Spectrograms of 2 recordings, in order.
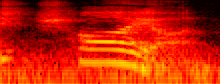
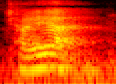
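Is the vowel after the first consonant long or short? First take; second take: long; short. First: The A vowel is drawn out long. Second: The A vowel is short and clipped. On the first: "if you pronounce it correctly, ... He has an aleph in there, the A, the elongated A" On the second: "in Spanish, right, uh, people say his name as"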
